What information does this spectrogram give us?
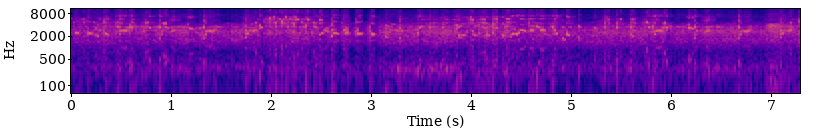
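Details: Bald eagles at a nest in southwest Florida, filmed by a nest camera on the afternoon of 14 December 2015, calling out at an intruder nearby: dense, high, squealing chatter of rapid repeated notes runs through the whole stretch, with constant background hiss.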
